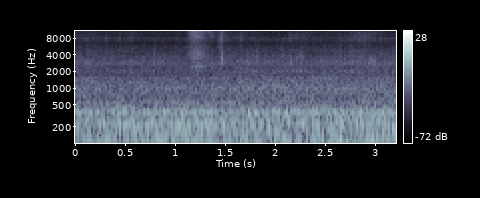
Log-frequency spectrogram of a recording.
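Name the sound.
car interior road noise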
